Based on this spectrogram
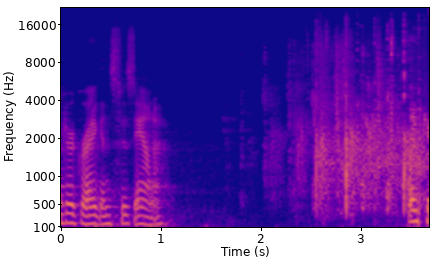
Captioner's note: applause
